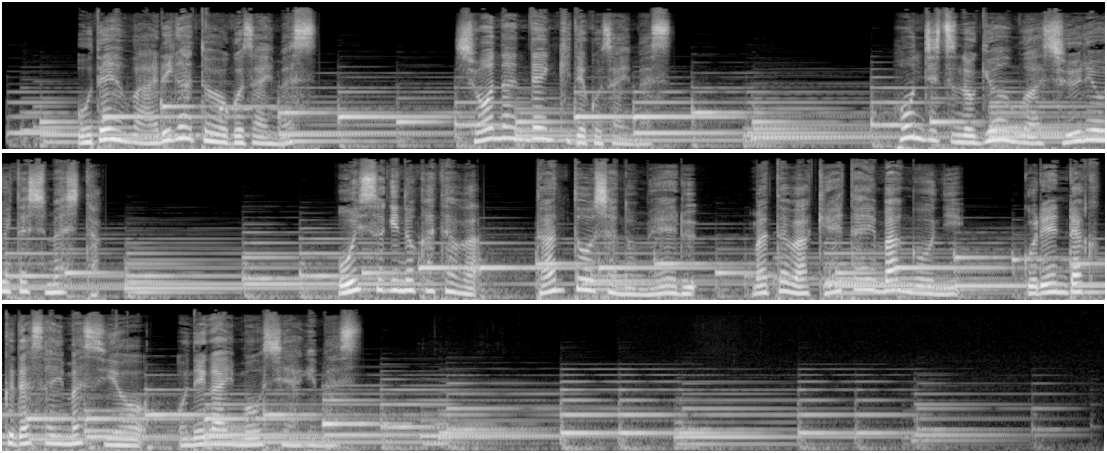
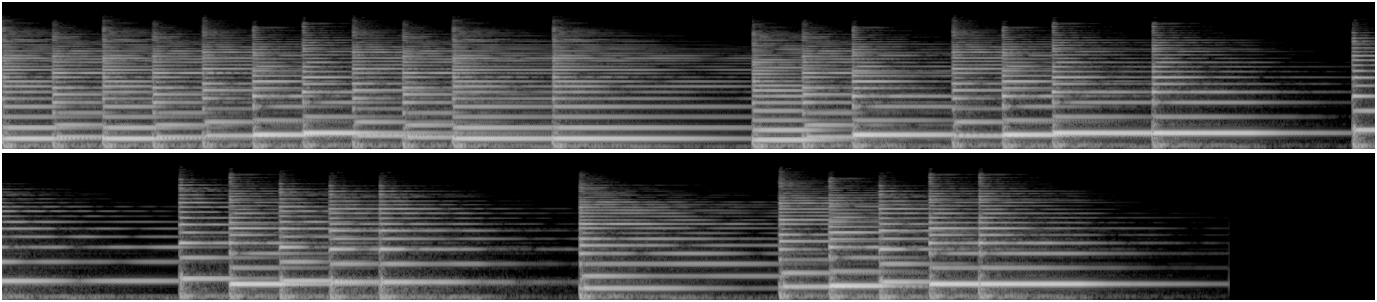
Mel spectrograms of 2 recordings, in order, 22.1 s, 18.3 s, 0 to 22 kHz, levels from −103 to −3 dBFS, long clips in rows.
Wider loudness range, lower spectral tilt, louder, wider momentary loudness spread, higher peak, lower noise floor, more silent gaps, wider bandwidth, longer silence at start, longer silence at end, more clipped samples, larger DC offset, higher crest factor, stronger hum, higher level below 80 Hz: first, 9 LU vs 4 LU; about the same, -4.5 dB/octave vs -4 dB/octave; first, -19 LUFS vs -29 LUFS; second, 13 LU vs 16 LU; first, 0 dBFS vs -14 dBFS; second, -48 dBFS vs -61 dBFS; neither; first, 19 kHz vs 12 kHz; about the same, 0.05 s vs 0 s; second, 0.45 s vs 1.3 s; neither; neither; about the same, 18 dB vs 16 dB; neither; first, -44 dBFS vs -56 dBFS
